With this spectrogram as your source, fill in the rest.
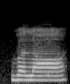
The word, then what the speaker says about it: ولا: As you can see here, and then we have, you can see, right? Wala, ma. So make sure that you prolong it for at least 3 counts or beats.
